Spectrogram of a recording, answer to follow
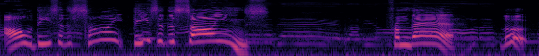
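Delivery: high, loud, drawn-out cry of recognition; excited discovery. Real, not acted. Gamer spotting the signs in the game, excited. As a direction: let the last word soar, stretched and high.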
